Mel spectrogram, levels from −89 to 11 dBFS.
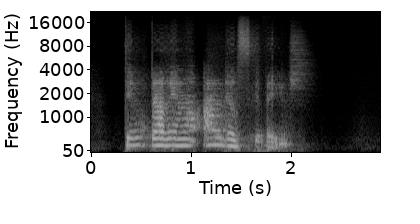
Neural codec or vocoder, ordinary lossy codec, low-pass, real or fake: codec, 44.1 kHz, 0.9 kbps, DAC; none; 19.8 kHz; fake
